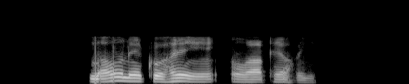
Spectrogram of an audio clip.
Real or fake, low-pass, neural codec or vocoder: fake; 3.6 kHz; codec, 16 kHz, 6 kbps, DAC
